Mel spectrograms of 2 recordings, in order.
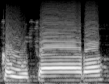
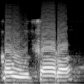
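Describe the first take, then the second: First: The middle sa sound is drawn out. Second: No sound is drawn out; all are short. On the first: The speaker calls it wrong. "ये भी गलत हो जाएगा, यहाँ पर सा खिंच गया।" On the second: The speaker calls it right. "ये सही है आपका"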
